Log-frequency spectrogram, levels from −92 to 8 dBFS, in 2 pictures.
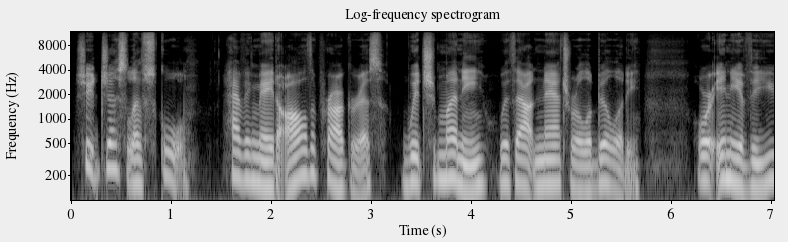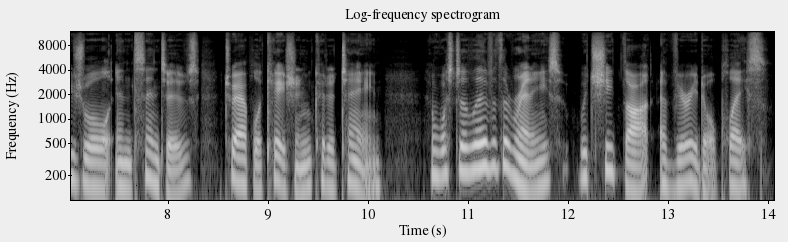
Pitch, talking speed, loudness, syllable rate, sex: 165 Hz, 165 wpm, -19 LUFS, 5.1 syllables/s, female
